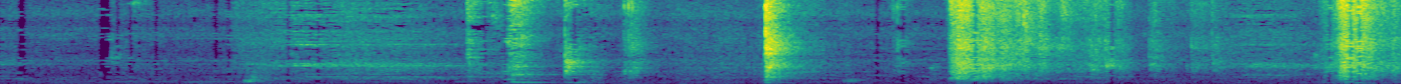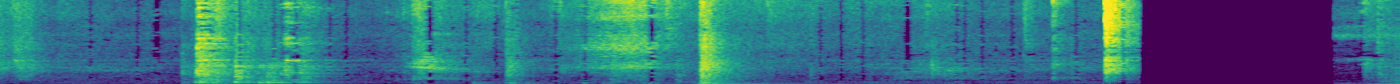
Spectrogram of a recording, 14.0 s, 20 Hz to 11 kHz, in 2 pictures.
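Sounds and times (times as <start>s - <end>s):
kitchen items knocking and clinking: 7.9s - 8.8s.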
